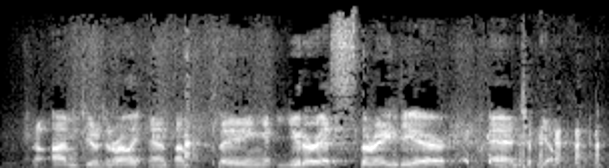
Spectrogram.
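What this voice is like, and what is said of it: Deep radio announcer voice. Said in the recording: “This is my deep radio voice.”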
